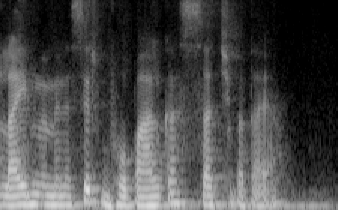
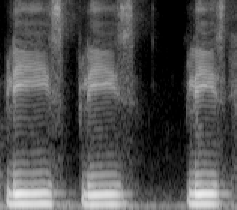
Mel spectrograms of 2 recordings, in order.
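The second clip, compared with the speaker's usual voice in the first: pleading; 4 dB louder than usual. Retold or imitated. Begging fiancée in retold chat.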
